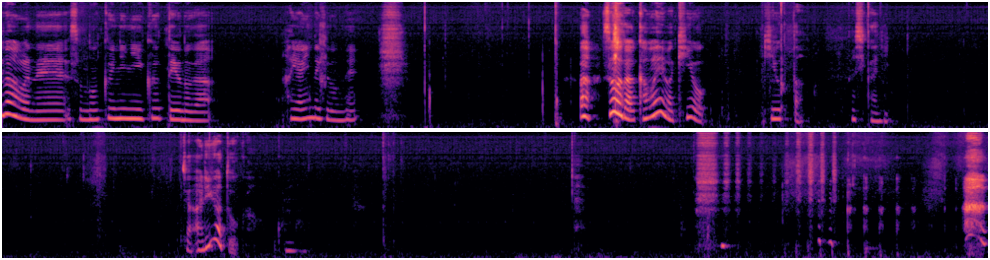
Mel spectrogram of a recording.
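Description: A young woman speaks softly and tearfully close to a microphone, in short bursts with pauses.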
